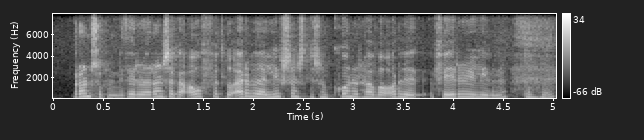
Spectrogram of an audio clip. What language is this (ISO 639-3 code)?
isl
